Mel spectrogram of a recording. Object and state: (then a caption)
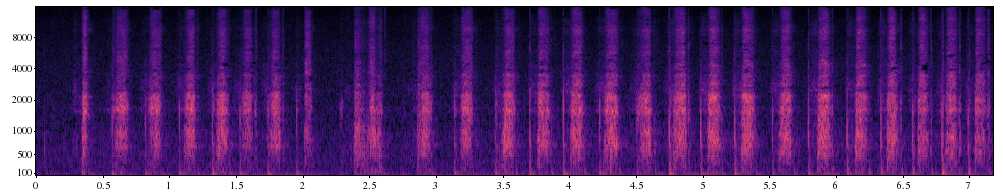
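Paper blending stump rubbed on drawing over MDF board. A paper blending stump rubs back and forth over a graphite drawing on a small, flat, solid brown MDF/hardboard panel. About 28 quick, dry, rasping strokes land roughly four per second, each a short bright scrape centered in the upper mids with almost no low end. The strokes keep a steady, slightly uneven rhythm throughout.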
